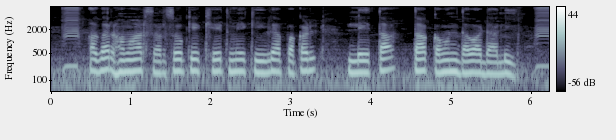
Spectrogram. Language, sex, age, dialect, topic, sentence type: Bhojpuri, male, 36-40, Southern / Standard, agriculture, question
